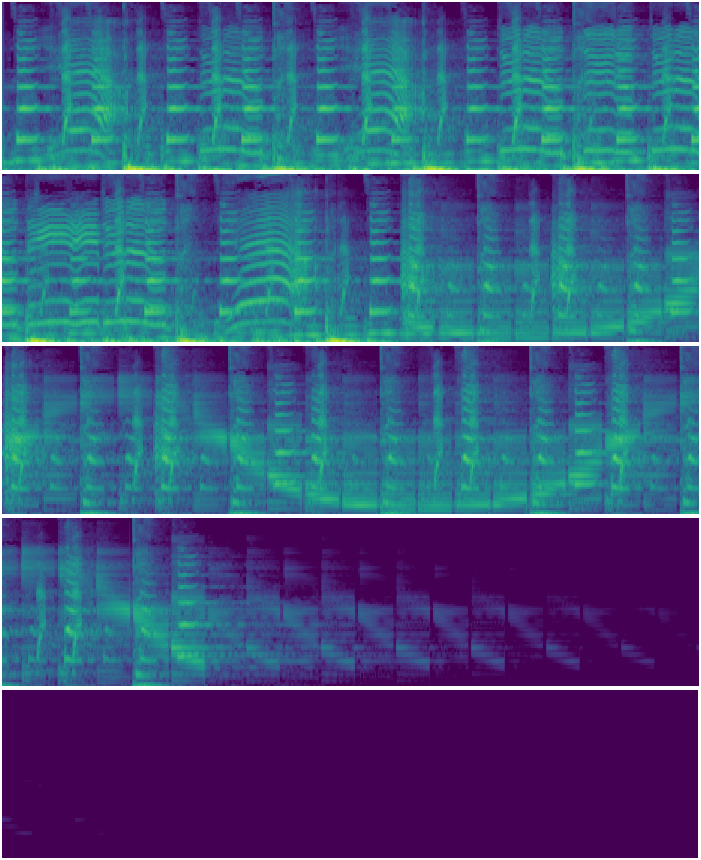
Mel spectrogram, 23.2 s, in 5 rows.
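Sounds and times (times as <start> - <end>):
ringtone: 0.1 - 13.9, 14.8 - 16.1.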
